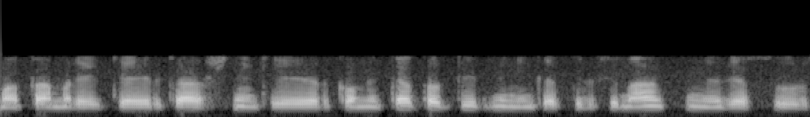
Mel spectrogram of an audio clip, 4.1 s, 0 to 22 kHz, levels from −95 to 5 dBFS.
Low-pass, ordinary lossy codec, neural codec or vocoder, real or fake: 3.6 kHz; AAC, 32 kbps; none; real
